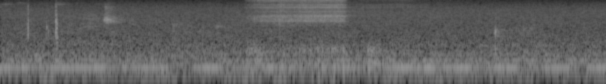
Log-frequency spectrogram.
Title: Gizmo Snoring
